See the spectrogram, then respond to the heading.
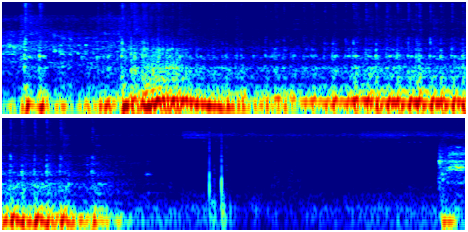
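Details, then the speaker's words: Engine fires and settles into a busy idle with a metallic rattle over the low rumble, caused by a loose small ball jiggling into the flex plate; transmission had to come down to retrieve it. "that noise was the sound of the ball getting loose in here and then jiggling all into the flex plate things means i had to go through all of this just to get one little ball down"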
